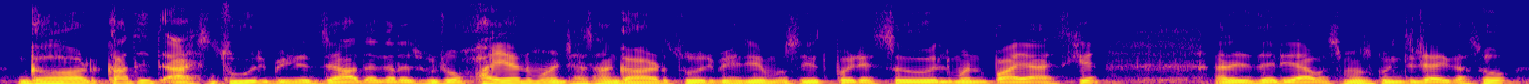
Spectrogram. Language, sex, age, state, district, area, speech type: Kashmiri, male, 45-60, Jammu and Kashmir, Ganderbal, urban, spontaneous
